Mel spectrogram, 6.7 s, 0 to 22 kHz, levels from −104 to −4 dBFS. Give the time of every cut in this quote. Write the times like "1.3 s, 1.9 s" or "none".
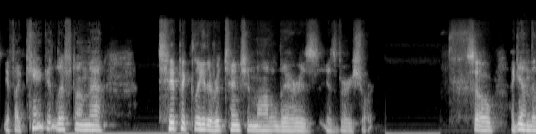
none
